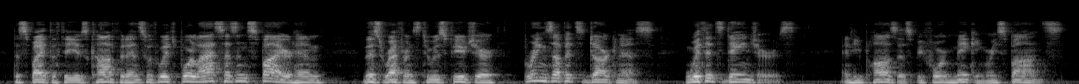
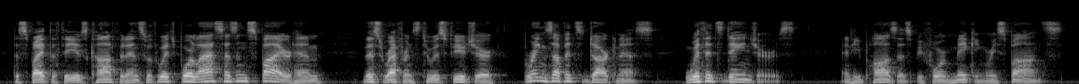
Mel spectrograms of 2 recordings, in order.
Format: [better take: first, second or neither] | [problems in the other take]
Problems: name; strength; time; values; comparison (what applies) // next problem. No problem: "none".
second | room echo; dies away in 0.2 s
